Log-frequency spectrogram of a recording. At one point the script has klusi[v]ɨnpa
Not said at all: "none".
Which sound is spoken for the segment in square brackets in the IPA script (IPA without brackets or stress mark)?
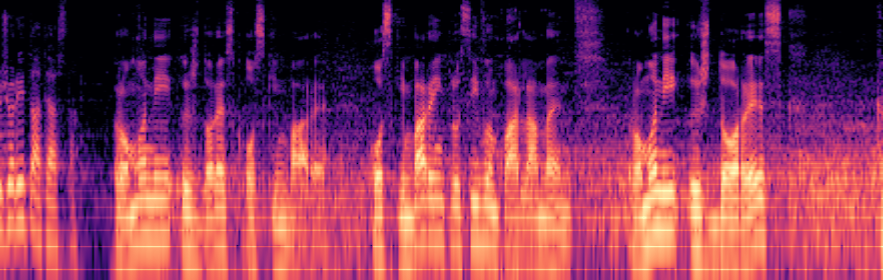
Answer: v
